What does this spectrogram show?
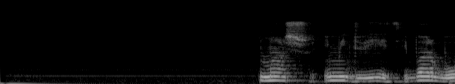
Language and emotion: Russian, neutral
